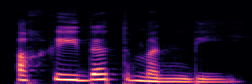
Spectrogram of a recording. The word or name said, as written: अक़ीदतमंदी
